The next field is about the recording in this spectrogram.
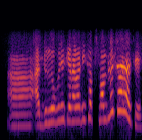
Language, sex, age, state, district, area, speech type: Bengali, female, 45-60, West Bengal, North 24 Parganas, urban, conversation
